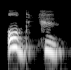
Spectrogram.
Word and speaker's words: obtus: فهنا بالنسبة للأوبتو كنكتبوها بأس في آخر الكلمة ولكن لا تنطق. obtus أو زاوية منفرجة.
